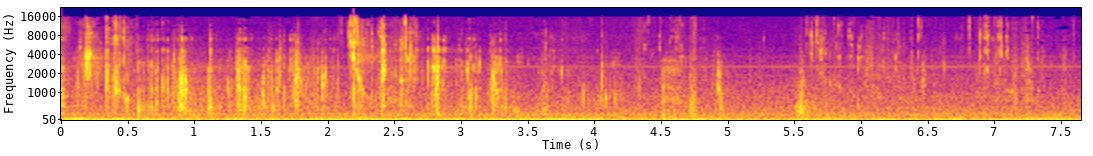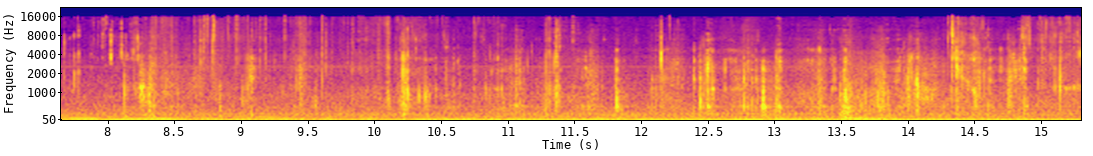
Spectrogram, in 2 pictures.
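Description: Close-miked eating sounds: chewing a mouthful of cheesy Alfredo pasta, then biting into a soft garlic breadstick and chewing it. The sound is made of many short mouth clicks, thinner in the middle and thicker again after about eight seconds.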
